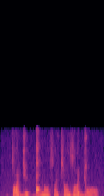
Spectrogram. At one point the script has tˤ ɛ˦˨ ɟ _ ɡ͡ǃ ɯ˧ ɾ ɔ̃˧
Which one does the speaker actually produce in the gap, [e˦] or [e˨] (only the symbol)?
e˨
